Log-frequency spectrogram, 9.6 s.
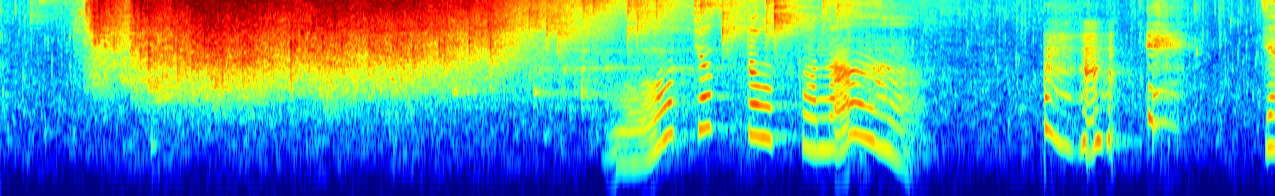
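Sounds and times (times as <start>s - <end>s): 
water poured to rinse away foam: 0.2s - 6.5s
speech: 4.6s - 6.4s.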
